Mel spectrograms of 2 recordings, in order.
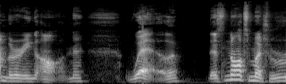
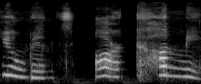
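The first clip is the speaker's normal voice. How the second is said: shrill, piercing, very high squeaking cry. Reading a story aloud, voicing Rat's warning in the cave: Rat's shrill squeak. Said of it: "she squeaked, so shrilly that her voice echoed".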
